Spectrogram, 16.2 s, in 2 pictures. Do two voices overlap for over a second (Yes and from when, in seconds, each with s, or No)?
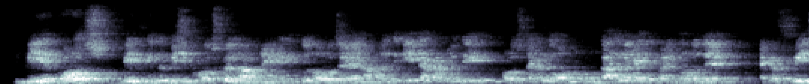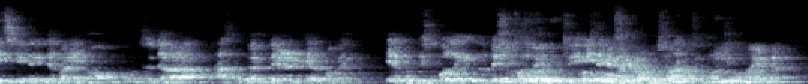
Yes, from 13.1 s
